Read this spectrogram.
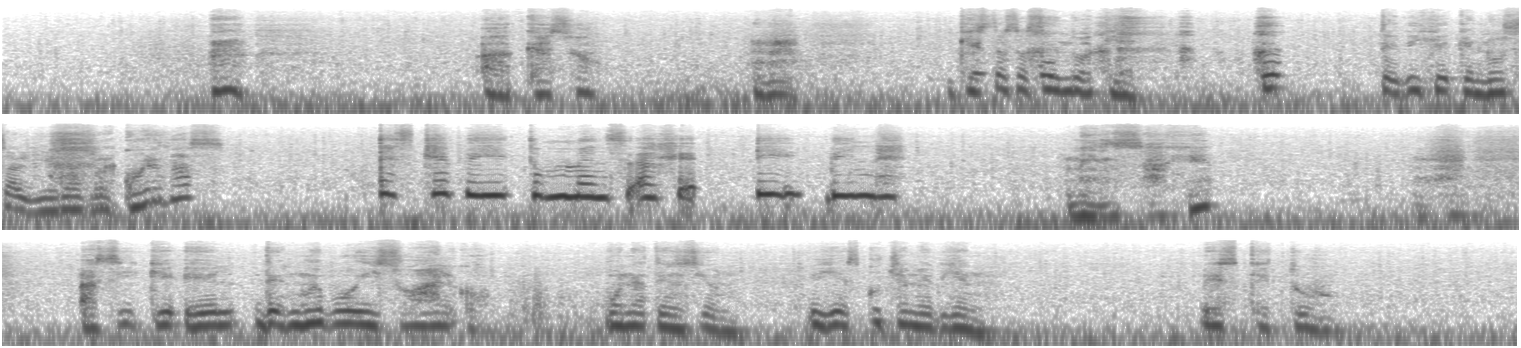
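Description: A young man speaks calmly and quietly.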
